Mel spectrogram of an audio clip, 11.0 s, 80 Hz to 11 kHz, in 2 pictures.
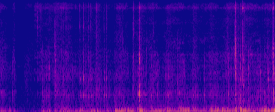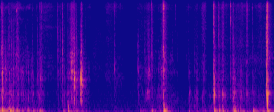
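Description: A paper sandwich stacked between two number 2 plates is cranked through a die-cutting machine, giving a run of clicking, rattling mechanical noise in several bursts with short pauses between them.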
